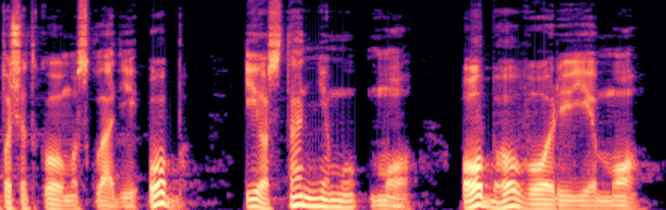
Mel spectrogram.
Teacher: крім основного наголосу на складі «во», обговорюємо, наявні два побічні на початковому складі «об» і останньому «мо»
